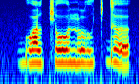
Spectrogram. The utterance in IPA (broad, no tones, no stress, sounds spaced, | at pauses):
ɡʷ əː lˠ c oː n lˠ ṳ c d əː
